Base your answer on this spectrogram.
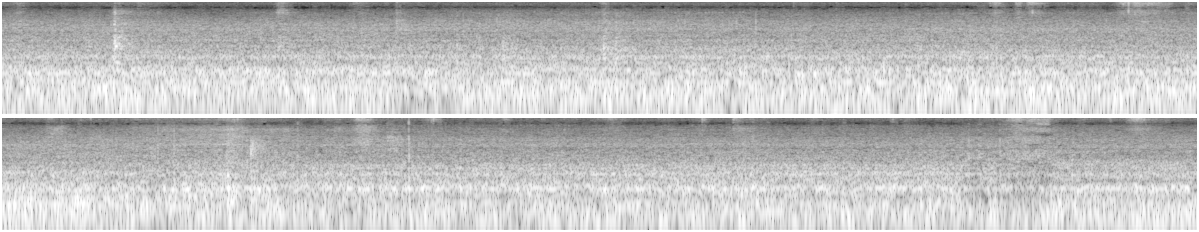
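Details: Continuous low vehicle or train rumble fills the recording, with no animal calls.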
